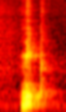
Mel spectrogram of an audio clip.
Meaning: 1. an unintelligent woman or girl, especially one who acts distinguished or complains a lot 2. a male homosexual
- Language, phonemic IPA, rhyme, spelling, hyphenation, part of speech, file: Dutch, /mip/, -ip, miep, miep, noun, Nl-miep.ogg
